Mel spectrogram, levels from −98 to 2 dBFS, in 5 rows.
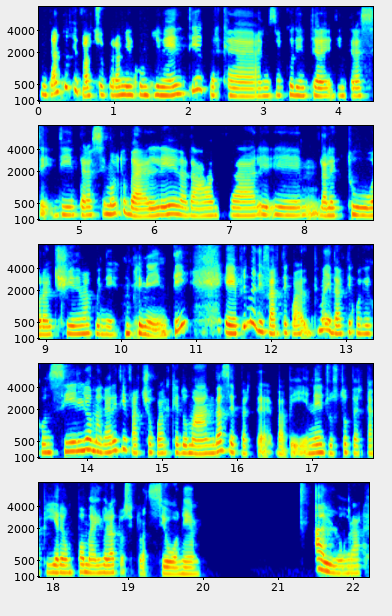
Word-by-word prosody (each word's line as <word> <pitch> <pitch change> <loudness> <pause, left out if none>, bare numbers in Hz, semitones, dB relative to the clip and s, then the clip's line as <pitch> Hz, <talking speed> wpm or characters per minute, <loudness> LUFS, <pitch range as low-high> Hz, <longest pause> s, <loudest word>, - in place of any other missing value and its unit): Intanto 265 - 0
ti 345 - 0
faccio 205 +2 0
però 215 -1 0
i - - +3
miei 225 0 +5
complimenti 230 +9 +1
perché 215 0 -6
hai 190 -1 -1
un 200 - -2
sacco 210 +3 -4
di 215 - +2
intere 205 -1 +1
di 210 - -13
interessi 200 -1 -4
di 200 +2 -2
interessi 200 +1 -2
molto 235 +5 +1
belli. 190 +3 +3
La 200 -4 0
danza 185 +1 -3
le 205 0 -1
ehm, 195 +3 -2
la 185 - +2
lettura, 185 0 +1
il 185 +1 -1
cinema, 205 +2 0
quindi 190 -3 -4
complimenti. 210 - +2 0.5
Ehm, 215 -4 +6
prima 395 - +2
di 260 - +4
farti 215 -1 0
qual 235 - -2
prima 275 +7 -2
di 280 - +3
darti 205 +2 0
qualche 210 -3 -2
consiglio, 230 +6 +2
magari 230 0 +1
ti 290 +2 -1
faccio 205 -4 -5
qualche 200 +1 -3
domanda 195 +2 +2
se 230 -5 -2
per 185 -2 -8
te - - -7
va - - -4
bene, 200 +3 -1
giusto 200 +1 -5
per 190 -2 -7
capire 185 0 0
un 180 0 0
po' 195 +1 0
meglio 180 -1 +1
la 185 +1 +3
tua 185 - -10
situazione. 160 -2 -2 1.6
Allora, 175 -8 +3
200 Hz, 160 wpm, -24 LUFS, 190-220 Hz, 1.6 s, Ehm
